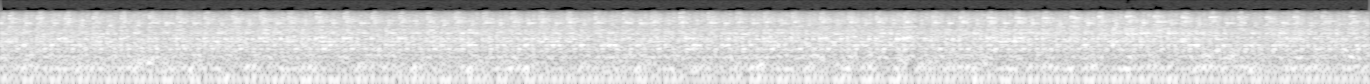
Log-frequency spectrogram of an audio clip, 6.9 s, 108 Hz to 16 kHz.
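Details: Peugeot 206 CC S16 after replacing hydraulic lifters and timing belt: fast light ticking, about three or four per second, over steady idle, lifters clattering until oil pressure fills them.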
